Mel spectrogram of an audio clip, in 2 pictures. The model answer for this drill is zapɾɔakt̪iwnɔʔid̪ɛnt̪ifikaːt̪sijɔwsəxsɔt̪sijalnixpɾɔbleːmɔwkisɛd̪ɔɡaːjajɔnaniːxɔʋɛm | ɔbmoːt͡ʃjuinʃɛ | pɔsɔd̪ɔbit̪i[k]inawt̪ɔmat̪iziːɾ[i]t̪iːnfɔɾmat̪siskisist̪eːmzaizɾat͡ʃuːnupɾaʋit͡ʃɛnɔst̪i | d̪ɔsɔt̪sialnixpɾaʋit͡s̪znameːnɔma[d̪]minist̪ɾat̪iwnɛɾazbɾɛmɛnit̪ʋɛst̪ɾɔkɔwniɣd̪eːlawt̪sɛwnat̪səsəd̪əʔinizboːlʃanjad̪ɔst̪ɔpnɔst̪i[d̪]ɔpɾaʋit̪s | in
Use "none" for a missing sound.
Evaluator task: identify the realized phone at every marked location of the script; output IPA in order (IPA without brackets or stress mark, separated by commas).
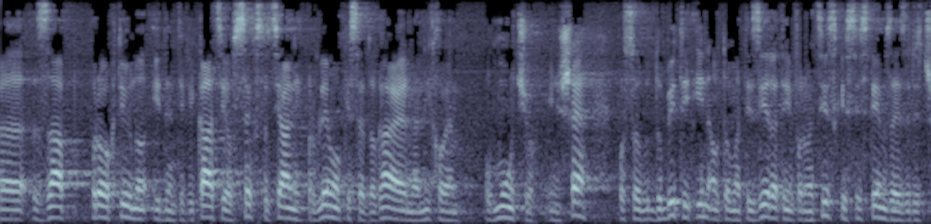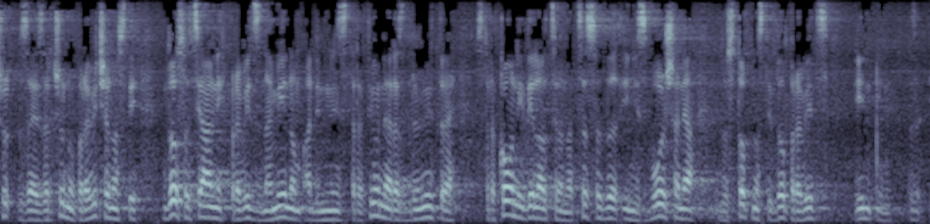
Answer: ʔ, a, d̪, d̪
